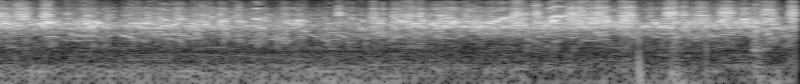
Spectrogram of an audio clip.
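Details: Budgerigar colony of Australian birds chattering together, thick high warbling with quick chirps and a few squeaky notes over a continuous babble.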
